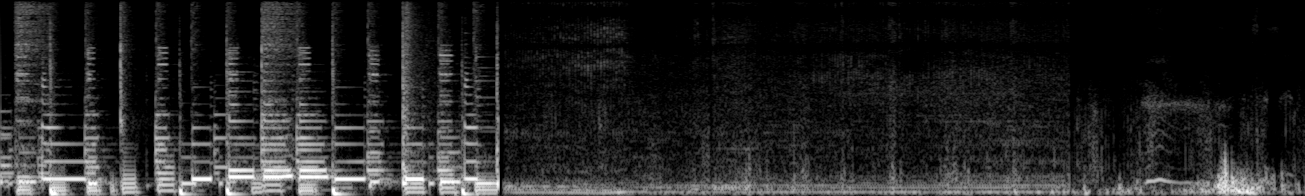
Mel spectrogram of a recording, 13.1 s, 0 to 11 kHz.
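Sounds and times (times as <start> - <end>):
guitar music: 0.0 - 5.0
vehicle engine idling: 5.0 - 10.7.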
